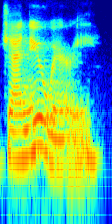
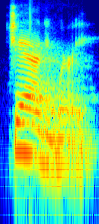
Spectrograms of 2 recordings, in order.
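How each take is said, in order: First: The stress is on a middle syllable. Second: The stress is on the first syllable. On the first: The speaker calls it wrong. "if you stress it in the middle, it sounds weird" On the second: The speaker calls it right. "any formal name is stressed in the beginning"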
